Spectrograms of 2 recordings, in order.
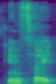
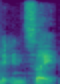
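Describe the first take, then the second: First: "insight" stressed on IN; stress on first syllable. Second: "incite" stressed on CITE; stress on second syllable. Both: Shown as a demonstration. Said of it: "stress is the difference between".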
